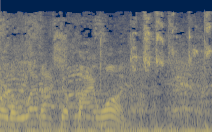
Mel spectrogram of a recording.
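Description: Basketball game broadcast audio: a voice in the first second or so, then arena crowd noise and a basketball being dribbled on the court.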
